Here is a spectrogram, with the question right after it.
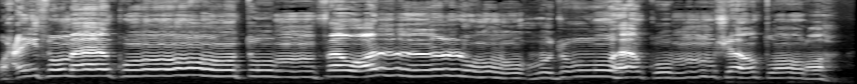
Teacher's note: نون ساکن کے بعد تا ہے، اخفاء حقیقی ہوگا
